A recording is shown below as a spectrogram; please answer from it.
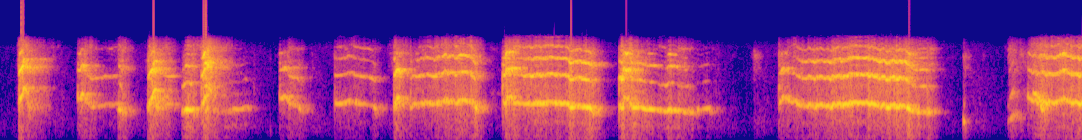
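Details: Three Cocker Spaniels begging to be taken for a walk: drawn-out, wavering howl-like whines in quick succession, some rising and falling like talking, interspersed with short yips and brief pauses.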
